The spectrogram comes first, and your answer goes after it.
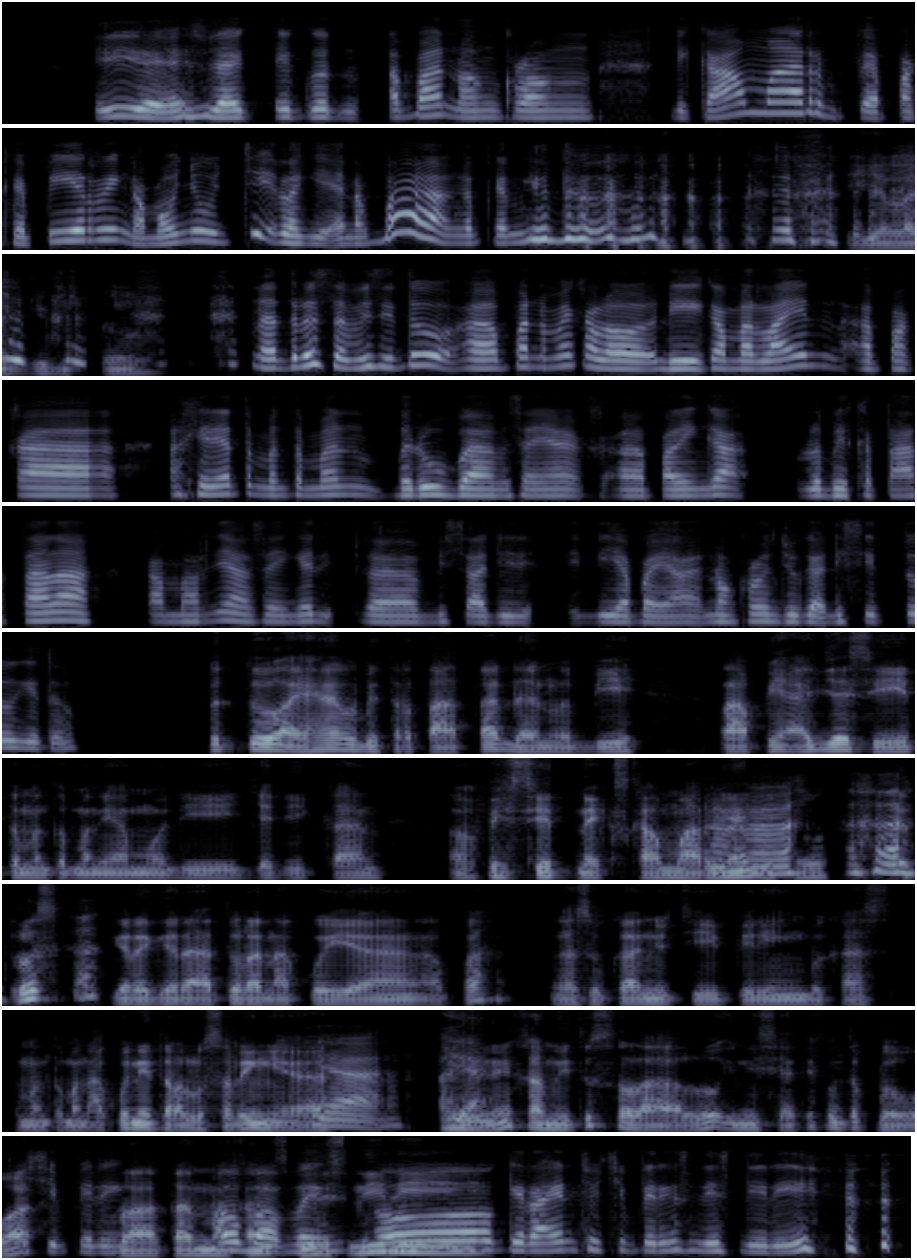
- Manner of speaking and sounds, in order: laugh; laughing while speaking: "gitu"; chuckle; in English: "visit next"; chuckle; tapping; chuckle
- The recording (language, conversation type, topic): Indonesian, podcast, Bagaimana cara menegaskan batas tanpa membuat hubungan menjadi renggang?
